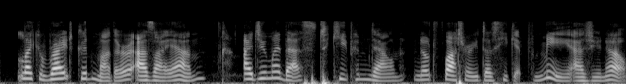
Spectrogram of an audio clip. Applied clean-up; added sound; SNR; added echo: none; none; none; none.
